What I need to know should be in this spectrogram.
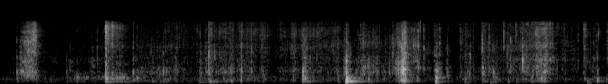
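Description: Plastic wrap crinkles and tears as hands unwrap a box.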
